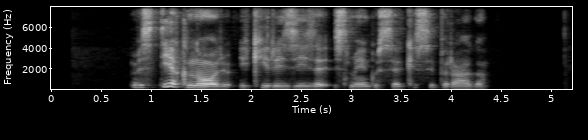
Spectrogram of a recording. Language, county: Lithuanian, Panevėžys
